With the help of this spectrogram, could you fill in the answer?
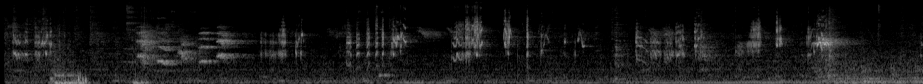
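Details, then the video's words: Budgerigars chirping in a busy chatter of short high notes and warbles, with a few low thumps early on and a steady faint hum underneath. "Budgies Sounds| Budgies Chirping sound"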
